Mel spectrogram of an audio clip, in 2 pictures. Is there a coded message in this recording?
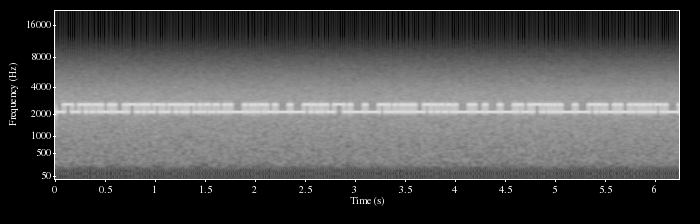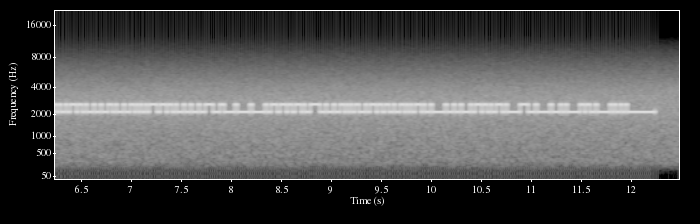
Yes: RTTY (50 baud, 450 Hz shift) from 0.0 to 12.2 s, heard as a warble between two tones, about 2350 Hz centre. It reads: … GXELH ZWCJG BTHJX IXBER KKRAF QUQRE QQOVA HTQRC PRHQK AOKLF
